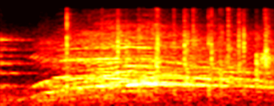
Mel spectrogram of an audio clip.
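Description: Several voices cheering together, with hand clapping starting about half a second in.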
